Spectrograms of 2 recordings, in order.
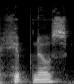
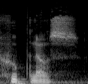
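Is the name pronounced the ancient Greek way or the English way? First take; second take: English; ancient Greek. First: The name is said with an English-style vowel. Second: The name is said with an ancient Greek vowel. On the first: "the more English pronunciation of the Latin form" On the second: "in ancient Attic pronunciation is pronounced Hoopnos"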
